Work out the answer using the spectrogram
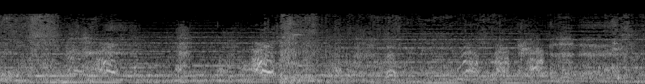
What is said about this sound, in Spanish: El perro se lanza contra el zombie y pelea.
